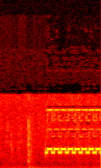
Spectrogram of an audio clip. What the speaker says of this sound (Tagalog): Uy, may bagting pagbalik akong cellphone.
